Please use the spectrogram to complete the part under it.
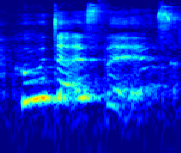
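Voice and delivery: surprised. Real, not acted. Overwhelmed by a friend's gift.

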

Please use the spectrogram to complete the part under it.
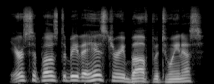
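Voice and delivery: high, loud teasing jab; quipping. A narrator's reading. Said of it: "Jordan quipped".

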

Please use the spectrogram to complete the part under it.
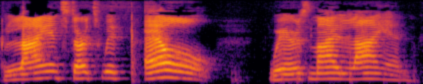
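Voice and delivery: very slow "Lion starts with L", then searching; drawn-out searching. Shown as a demonstration. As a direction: stretch it out while looking. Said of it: "searching slowly on screen".

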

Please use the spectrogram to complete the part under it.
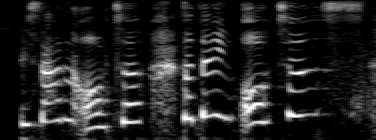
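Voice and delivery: high, surprised question; startled at spotting an otter; rising surprised squeak. Real, not acted. Spots an animal in game.

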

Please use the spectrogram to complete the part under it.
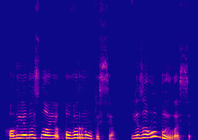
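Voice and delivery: high, loud tearful cat; mock crying cat. A narrator's reading. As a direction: wail that she is lost. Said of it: "заплакала вона". (плаксивий високий голос кішки)

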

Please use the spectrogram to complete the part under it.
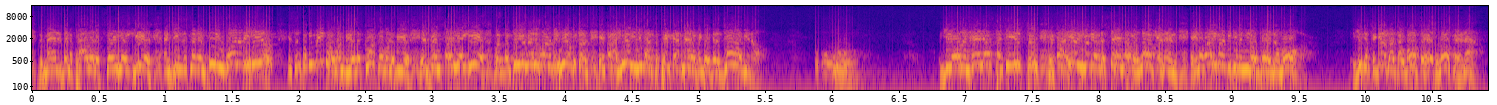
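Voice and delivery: high, animated sermon storytelling; full-force preaching. Acted. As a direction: act out the Bible exchange from the pulpit.

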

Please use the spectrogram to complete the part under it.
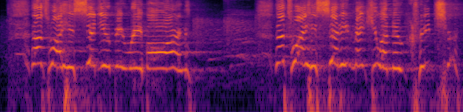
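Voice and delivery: high-pitched, fervent preacher's cry; full-force preaching. Acted. Preacher testifying to being made a new creature, full-force preaching.

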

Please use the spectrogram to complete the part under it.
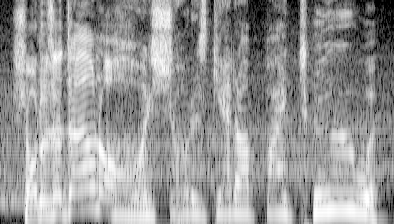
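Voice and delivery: high, stretched-out near-fall call; excited call. Real, not acted. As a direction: draw out the drama of the count. Near-fall call, then kickout.

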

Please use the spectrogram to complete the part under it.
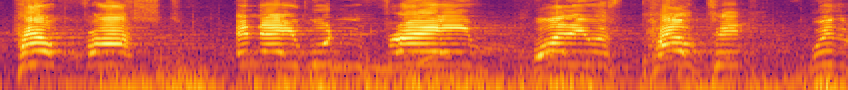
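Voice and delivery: booming public proclamation; town crier. Acted. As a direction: proclaim it to the whole square. Crier asking question.

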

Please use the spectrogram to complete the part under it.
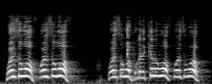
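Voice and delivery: high, loud, urgent shouting; play-acted excited crowd, repeated loud calls; alarmed villagers. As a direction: yell like a mob hunting the beast. Villagers rush in to help.

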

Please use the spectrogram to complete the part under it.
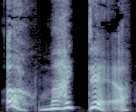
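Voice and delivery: high, drawn-out wifely lament; distressed cry. A narrator's reading. Wife protesting at talk of the cousin, high lamenting cry. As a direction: cry it out slowly, high and plaintive. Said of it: "cried his wife".

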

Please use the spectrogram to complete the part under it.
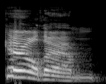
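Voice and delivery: loud fretful spider order. Acted. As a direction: order the kill in a fretful creature voice. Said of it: "clicked Aragog fretfully".

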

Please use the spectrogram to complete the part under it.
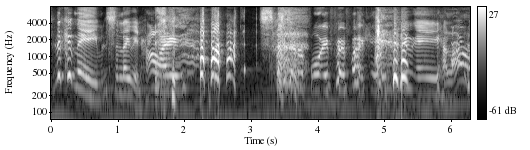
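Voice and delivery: high, loud laughing salute. Real, not acted. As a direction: giggle through the greeting.

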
